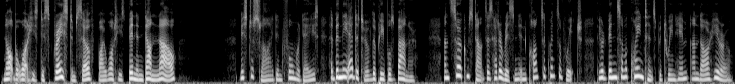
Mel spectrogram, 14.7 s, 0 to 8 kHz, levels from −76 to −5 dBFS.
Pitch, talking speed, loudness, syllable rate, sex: 195 Hz, 180 wpm, -18 LUFS, 5.5 syllables/s, female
